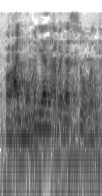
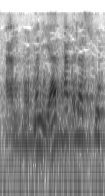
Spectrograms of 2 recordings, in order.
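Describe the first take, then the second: First: It is said with a flat statement intonation. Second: It is said with a questioning intonation. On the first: Every believer must go to the market. "لازم است برای هر مؤمنی که هر روز بره بازار" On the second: The speaker is questioning whether believers should go daily. "ولی امام داشت سوال میکرده"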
